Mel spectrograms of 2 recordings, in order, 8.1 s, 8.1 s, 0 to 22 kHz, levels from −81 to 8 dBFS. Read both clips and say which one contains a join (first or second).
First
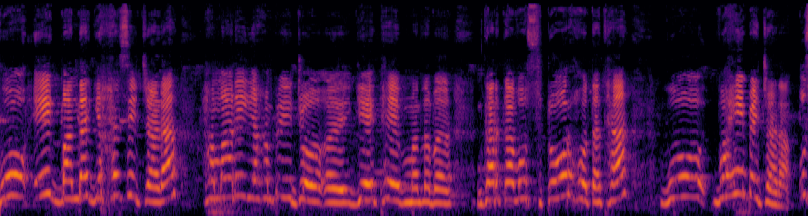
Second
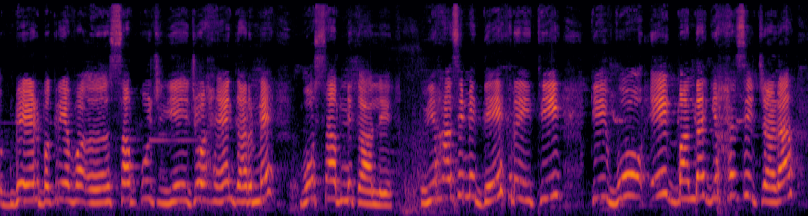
second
